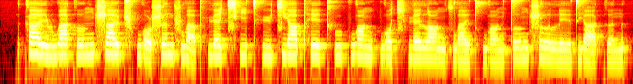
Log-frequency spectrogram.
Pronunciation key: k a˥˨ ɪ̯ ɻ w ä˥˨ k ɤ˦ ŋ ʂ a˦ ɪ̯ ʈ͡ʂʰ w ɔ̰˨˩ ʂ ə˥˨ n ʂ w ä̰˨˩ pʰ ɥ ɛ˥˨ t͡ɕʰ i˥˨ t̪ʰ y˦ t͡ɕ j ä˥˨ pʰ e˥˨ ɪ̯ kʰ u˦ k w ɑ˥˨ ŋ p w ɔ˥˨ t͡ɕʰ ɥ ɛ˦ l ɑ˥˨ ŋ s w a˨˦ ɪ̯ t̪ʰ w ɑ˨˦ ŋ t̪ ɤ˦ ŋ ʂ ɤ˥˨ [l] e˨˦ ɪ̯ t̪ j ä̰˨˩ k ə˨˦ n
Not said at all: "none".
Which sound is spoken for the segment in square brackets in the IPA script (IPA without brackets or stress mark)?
l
